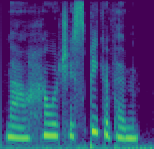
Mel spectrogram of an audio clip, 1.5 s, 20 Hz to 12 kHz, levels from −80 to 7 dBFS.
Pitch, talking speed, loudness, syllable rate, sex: 220 Hz, 270 wpm, -17 LUFS, 5.3 syllables/s, female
